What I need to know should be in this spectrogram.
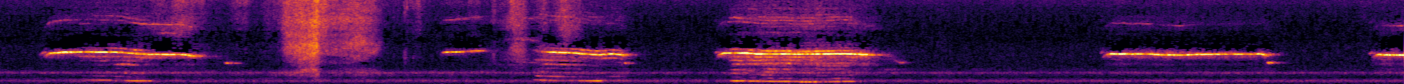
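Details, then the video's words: Great Dane crying for attention before going to bed: thin, high whimpers, then a drawn-out falling whine near the eighth second, over a steady room hum with faint squeaky tones. "Great dane cries for attention"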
